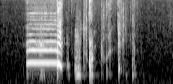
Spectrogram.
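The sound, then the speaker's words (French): A steady, mid-pitched whistle holds for about half a second, then breaks into a rapid string of sharp clicks and short chirps: Poséidon pronouncing a name as a kind of whistling with clicking. “Poséidon prononce alors ce qui est censé être un nom et qui ressemble plutôt à une sorte de sifflement accompagné de cliquetis, un peu comme ceux que produisent les Bushmen d'Afrique du Sud.”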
